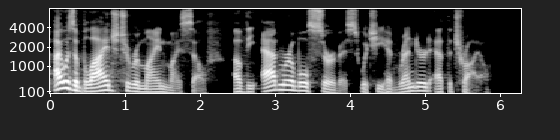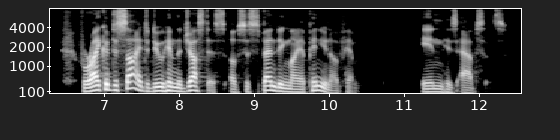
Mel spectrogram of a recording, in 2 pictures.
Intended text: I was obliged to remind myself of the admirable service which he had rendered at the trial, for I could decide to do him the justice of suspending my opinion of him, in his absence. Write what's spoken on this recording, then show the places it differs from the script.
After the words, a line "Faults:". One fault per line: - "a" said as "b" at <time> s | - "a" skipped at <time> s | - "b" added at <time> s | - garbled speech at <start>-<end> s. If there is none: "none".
I was obliged to remind myself of the admirable service which he had rendered at the trial, for I could decide to do him the justice of suspending my opinion of him, in his absence.
Faults:
none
